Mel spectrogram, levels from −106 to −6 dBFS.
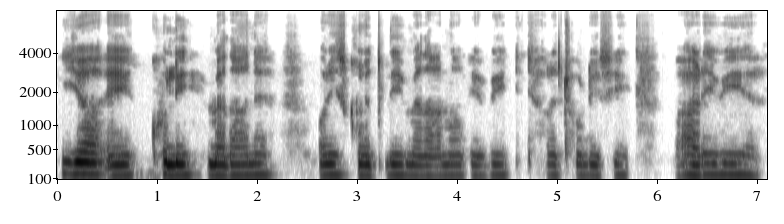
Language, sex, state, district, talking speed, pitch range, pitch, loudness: Hindi, male, Uttar Pradesh, Etah, 145 wpm, 135-140 Hz, 140 Hz, -26 LUFS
